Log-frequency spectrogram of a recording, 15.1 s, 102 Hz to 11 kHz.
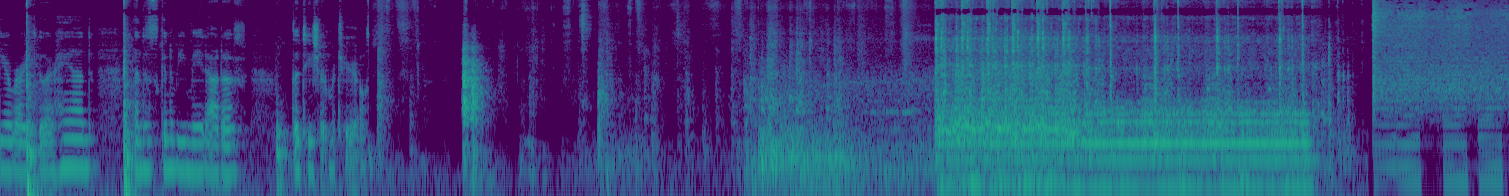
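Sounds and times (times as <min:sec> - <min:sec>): sewing machine stitching: 0:09.3 - 0:13.6
electronic music: 0:13.7 - 0:15.0.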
